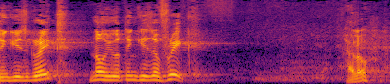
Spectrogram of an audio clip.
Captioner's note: few laugh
